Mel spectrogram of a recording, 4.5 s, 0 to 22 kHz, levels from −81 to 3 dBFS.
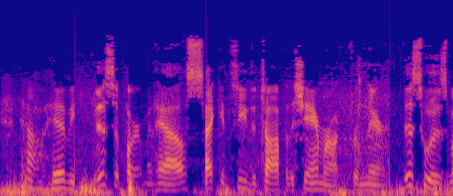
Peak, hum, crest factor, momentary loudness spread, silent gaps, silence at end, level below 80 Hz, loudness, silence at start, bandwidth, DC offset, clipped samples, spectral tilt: -6 dBFS; none; 22 dB; 7 LU; none; 0 s; -38 dBFS; -26 LUFS; 0 s; 10.5 kHz; under 0.1%; under 0.1%; -3.5 dB/octave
